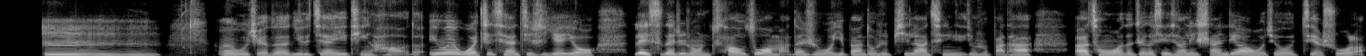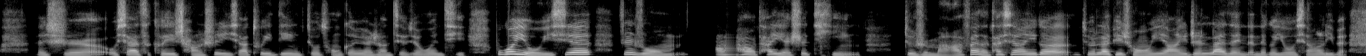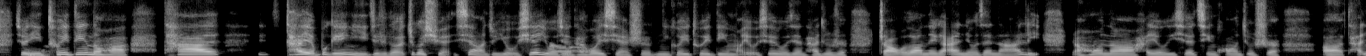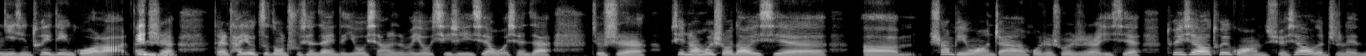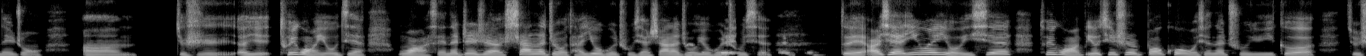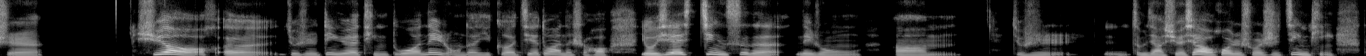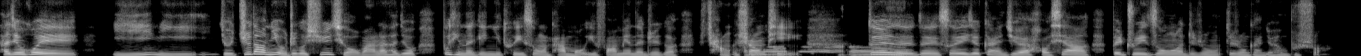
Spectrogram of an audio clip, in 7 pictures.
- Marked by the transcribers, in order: chuckle; unintelligible speech; unintelligible speech; other background noise
- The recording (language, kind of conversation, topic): Chinese, advice, 如何才能减少收件箱里的邮件和手机上的推送通知？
